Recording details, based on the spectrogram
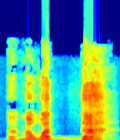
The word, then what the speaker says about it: مودة: كذلك الصديقين لا يقولن وكذلك تركز على الحرف المشدد عندما تقرأه تنطق هكذا مودة مودة لأن الحرف المشدد عبارة عن حرفين فنأتي به ساكنا ثم متحركا.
